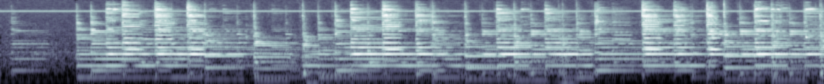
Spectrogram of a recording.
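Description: Acoustic guitar being played by hand. After a quiet first second, it resumes with a steady run of plucked and strummed notes and chords.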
